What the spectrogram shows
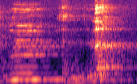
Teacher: m and n having air flowing through your nose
